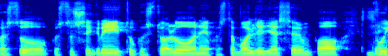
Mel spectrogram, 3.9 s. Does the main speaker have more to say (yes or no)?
yes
